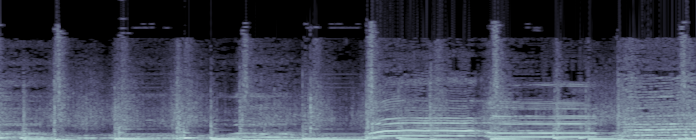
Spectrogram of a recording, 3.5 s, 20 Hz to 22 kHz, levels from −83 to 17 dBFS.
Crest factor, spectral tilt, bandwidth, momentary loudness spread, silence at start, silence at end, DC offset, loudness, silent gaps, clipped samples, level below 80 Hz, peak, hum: 8 dB; -5 dB/octave; 19.5 kHz; 5 LU; 0 s; 0 s; under 0.1%; -8 LUFS; none; 0.5%; -18 dBFS; 0 dBFS; none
